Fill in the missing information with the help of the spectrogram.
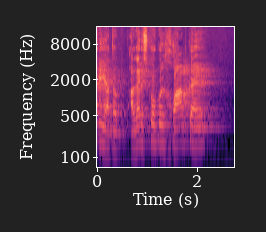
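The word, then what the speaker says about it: خواب: एक लफ्ज है खानी यहां वाव नजर तो आ रहा है लेकिन पढ़ा नहीं जाएगा यह वाव पढ़ा नहीं जाता इसको वाव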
